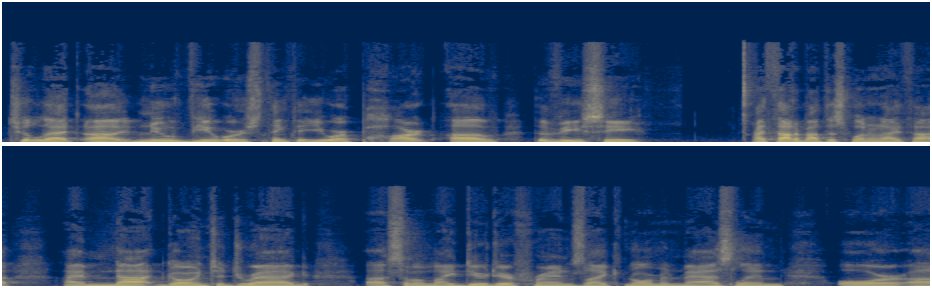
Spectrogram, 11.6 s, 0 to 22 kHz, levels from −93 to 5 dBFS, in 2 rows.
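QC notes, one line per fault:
No faults detected on this pass; nothing to log.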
